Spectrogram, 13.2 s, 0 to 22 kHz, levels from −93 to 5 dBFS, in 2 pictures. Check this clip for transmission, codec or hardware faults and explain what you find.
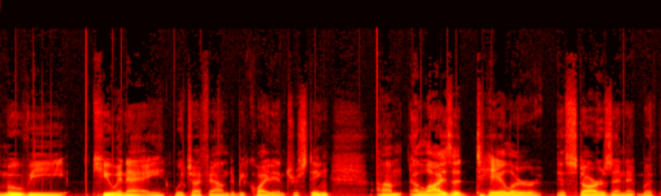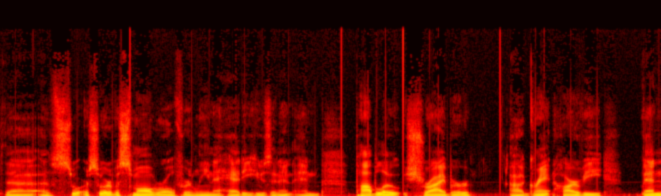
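One hardware fault runs through the speech. Word clock ticks, 0.16 s to 13.20 s: an unlocked receiver slips one sample about every 0.1 s, causing sharp, uneven ticks that appear as thin vertical spectrogram lines.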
